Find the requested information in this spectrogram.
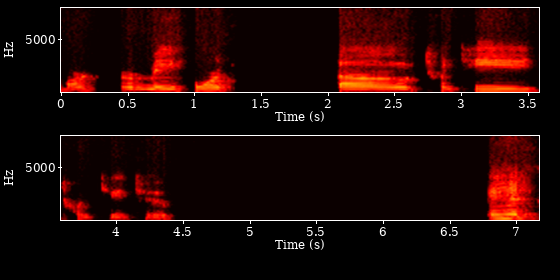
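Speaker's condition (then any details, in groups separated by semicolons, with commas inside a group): Cerebral palsy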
